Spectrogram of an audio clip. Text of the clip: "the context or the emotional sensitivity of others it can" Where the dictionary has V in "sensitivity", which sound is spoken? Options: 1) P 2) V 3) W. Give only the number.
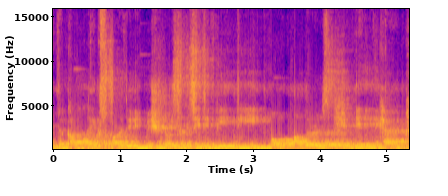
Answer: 1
